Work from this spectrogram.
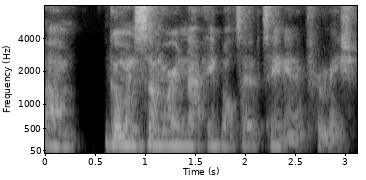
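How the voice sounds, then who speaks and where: A somewhat breathy voice with a dark, mellow tone at a moderate pace. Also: woman. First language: Arabic, French and Spanish. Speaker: language access project manager. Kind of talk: online workshop presentation.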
